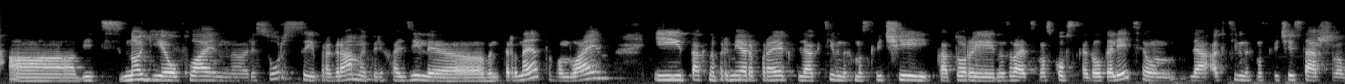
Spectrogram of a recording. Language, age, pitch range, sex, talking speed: Russian, 20-39, 180-220 Hz, female, 115 wpm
